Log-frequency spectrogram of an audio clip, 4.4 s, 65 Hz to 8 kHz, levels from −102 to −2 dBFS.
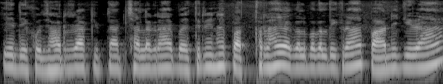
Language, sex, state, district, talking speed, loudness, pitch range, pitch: Hindi, male, Chhattisgarh, Balrampur, 285 wpm, -36 LUFS, 160-175 Hz, 165 Hz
